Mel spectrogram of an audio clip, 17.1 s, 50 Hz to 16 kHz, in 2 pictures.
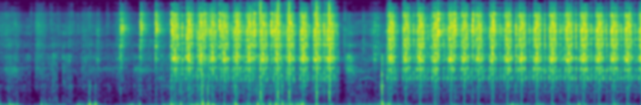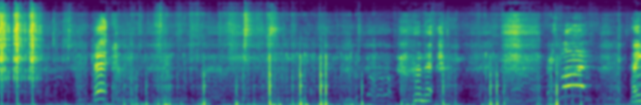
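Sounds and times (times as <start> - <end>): airsoft gun firing rapidly: 2.2 - 9.2.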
